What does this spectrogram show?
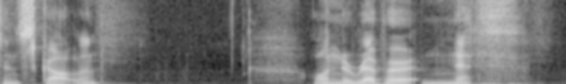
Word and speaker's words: Nith: scotland on the river neth now i'm probably pronouncing that wrong it's spelled n-i-t-h nith or ninth not sure but a lovely little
